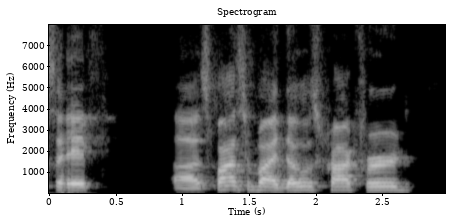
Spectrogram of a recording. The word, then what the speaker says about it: Seif: leading up to is the safe project pronounce safe uh sponsored by Douglas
